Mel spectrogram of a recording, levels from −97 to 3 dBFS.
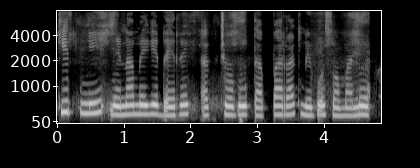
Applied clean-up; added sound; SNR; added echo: neural mask model Resemble Enhance denoiser.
